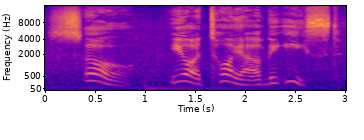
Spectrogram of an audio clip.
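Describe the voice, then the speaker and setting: Lively, plucky woman pirate. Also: on the high side, drawn-out words, soft background music, low-quality recording. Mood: curious. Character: plucky, confident young female pirate recruit.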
